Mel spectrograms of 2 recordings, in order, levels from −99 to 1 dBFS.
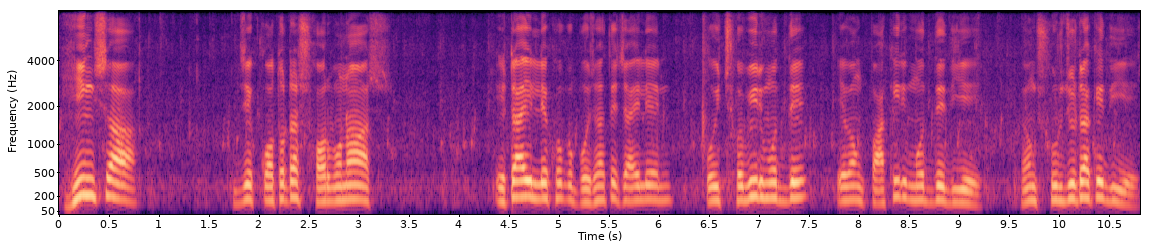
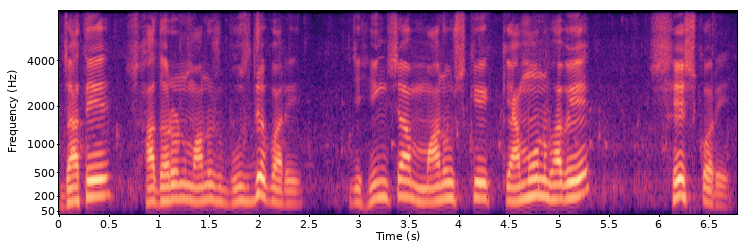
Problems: constant background noise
